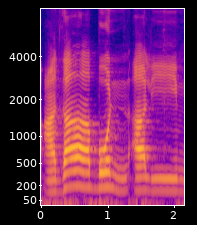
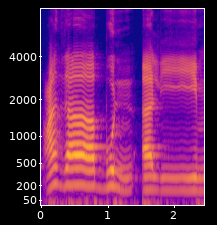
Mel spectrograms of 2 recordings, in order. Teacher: Cuma saya yakin ramai orang boleh baca, tapi kadang-kala sebutannya tak tepat. Jadi point dia bunyi mesti bun, dia bukan bunyi bon.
